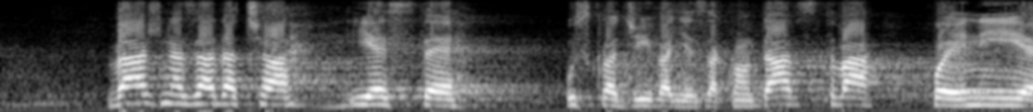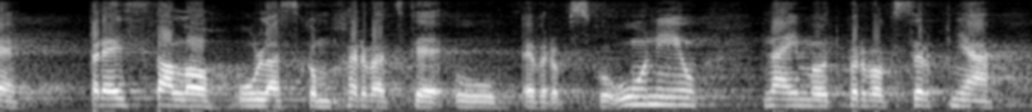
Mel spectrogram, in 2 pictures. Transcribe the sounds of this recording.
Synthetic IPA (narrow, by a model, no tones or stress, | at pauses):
ʋaːʒnazad̪at͡ɕajest̪e | usklˠad͡ʑiːʋaɲe̞zakono̞d̪aːʋst̪ʋako̞je̞niːjepɾe̞st̪alo̞ulˠasko̞mxr̩ʋat̪ske̞ʔue̞ʋɾo̞pskuuːniju | naimeod̪̚pr̩ʋo̞ɡsər̩pɲa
